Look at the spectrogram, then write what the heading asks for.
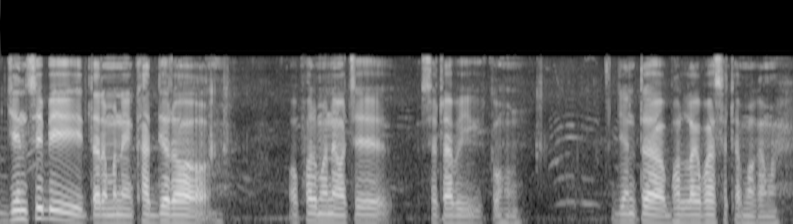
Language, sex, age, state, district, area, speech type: Odia, male, 18-30, Odisha, Balangir, urban, spontaneous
